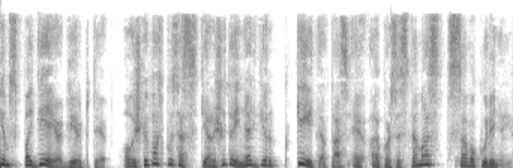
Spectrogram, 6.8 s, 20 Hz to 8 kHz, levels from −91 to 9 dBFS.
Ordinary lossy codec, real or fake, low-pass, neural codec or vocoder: AAC, 32 kbps; fake; 7.2 kHz; codec, 16 kHz, 2 kbps, FunCodec, trained on LibriTTS, 25 frames a second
